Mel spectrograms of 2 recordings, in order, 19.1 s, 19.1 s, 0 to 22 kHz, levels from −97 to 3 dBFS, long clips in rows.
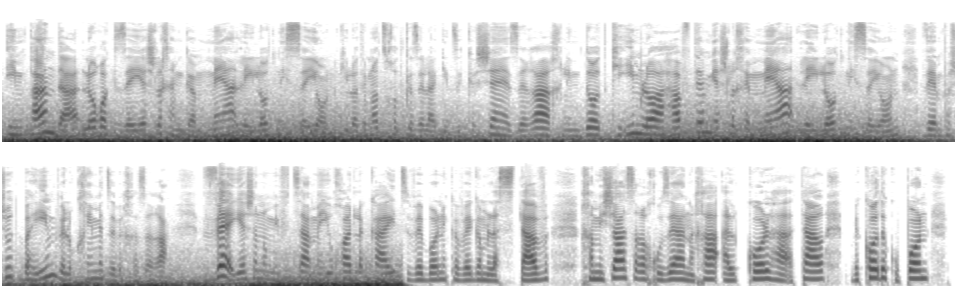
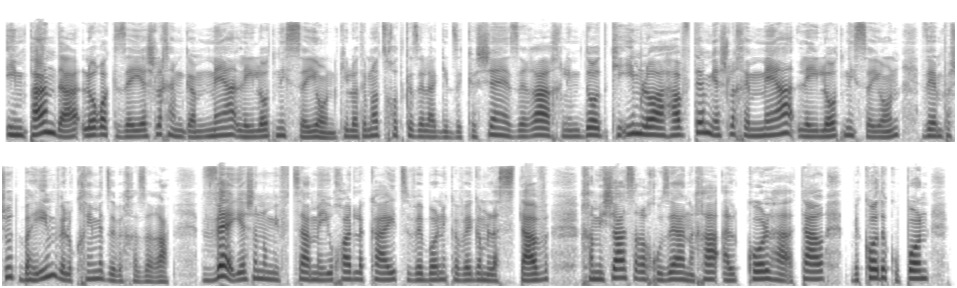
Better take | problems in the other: second | low rumble; loud; until 14 s; 7 dB below the speech

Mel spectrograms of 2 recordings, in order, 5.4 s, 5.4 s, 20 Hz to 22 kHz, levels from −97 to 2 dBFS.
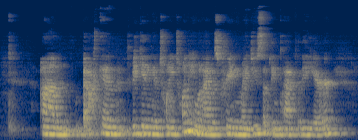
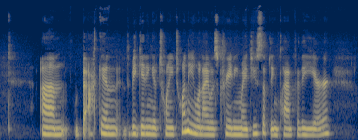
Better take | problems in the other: second | off-mic speech; far // room echo; slight; dies away in 0.4 s

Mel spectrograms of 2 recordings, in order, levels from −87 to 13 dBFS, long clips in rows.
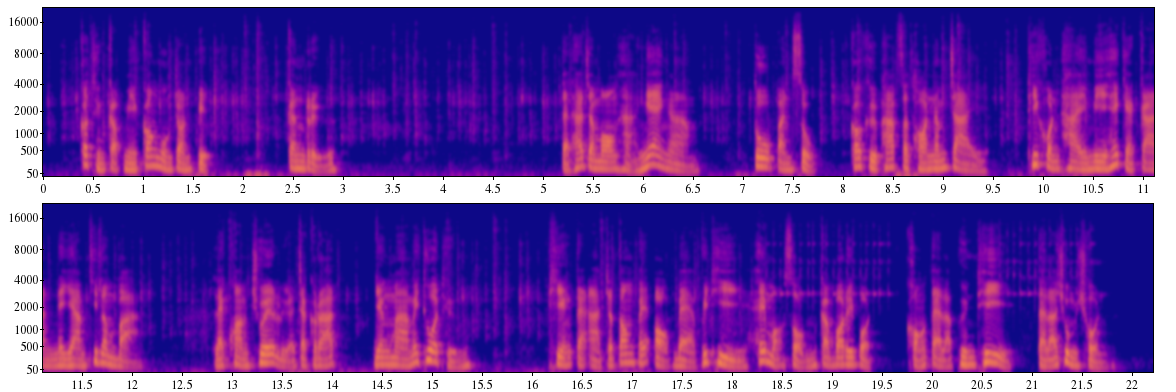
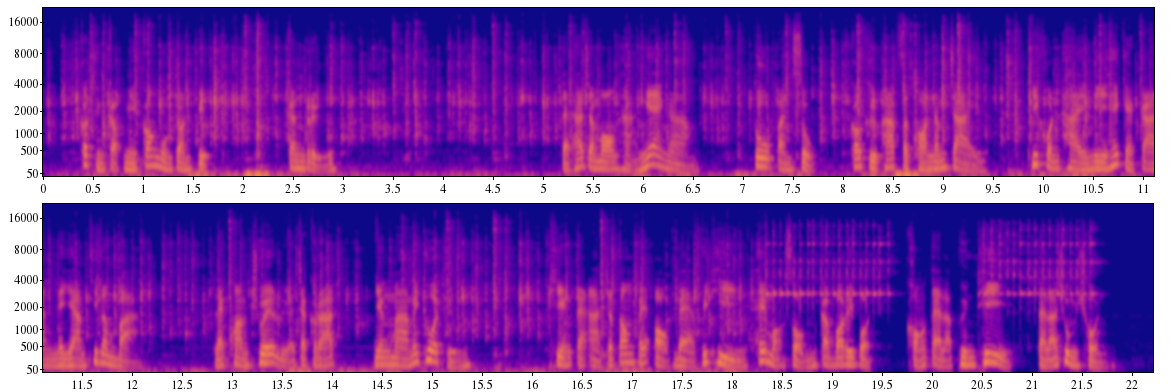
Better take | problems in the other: first | household noises; loud; throughout; 8 dB below the speech; faint in the first

